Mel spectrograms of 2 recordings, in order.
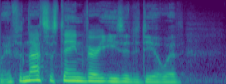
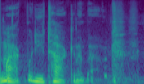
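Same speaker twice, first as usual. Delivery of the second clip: put-on Boston accent. Retelling how the chief, Brad, replied to him: Brad's Boston accent. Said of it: "his Boston accent".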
